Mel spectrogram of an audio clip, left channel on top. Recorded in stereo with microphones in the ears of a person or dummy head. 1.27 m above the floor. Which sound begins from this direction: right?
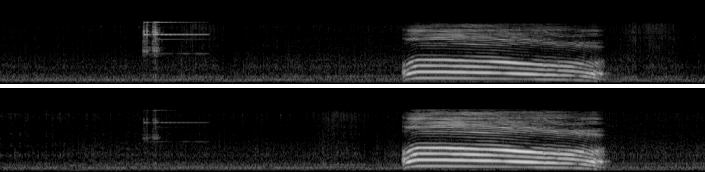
A shout, at 4.0 s.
